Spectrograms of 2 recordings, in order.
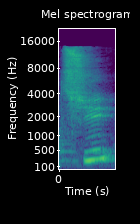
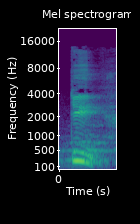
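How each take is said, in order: First: The t is followed by a hissing sound. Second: The t is a clean, sharp stop. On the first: The speaker calls it wrong. "On ne dit pas tu" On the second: The speaker calls it right. "il faut mettre la pointe de la langue avec les dents pour dire tu"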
